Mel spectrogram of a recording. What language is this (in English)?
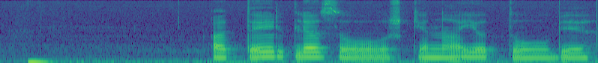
Russian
